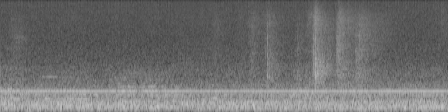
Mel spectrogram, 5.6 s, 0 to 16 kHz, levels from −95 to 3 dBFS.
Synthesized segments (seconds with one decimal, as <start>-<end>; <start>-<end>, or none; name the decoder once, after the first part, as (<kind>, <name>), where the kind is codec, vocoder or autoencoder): 2.2-2.7 (autoencoder, DAC-VAE)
